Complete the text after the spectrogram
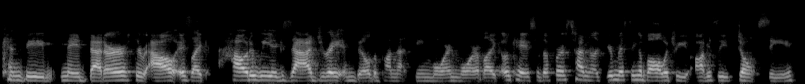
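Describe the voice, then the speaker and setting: A woman's voice: lowish voice, steady tone, quick pace, few pauses, dull audio. A woman speaking casually and jokingly as a writer leading her cast's table read over a video call. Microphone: video call microphone.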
